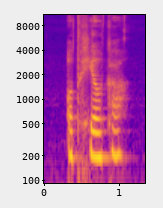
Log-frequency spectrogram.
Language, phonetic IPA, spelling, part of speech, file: Czech, [ˈotxɪlka], odchylka, noun, Cs-odchylka.ogg
- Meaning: deviation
